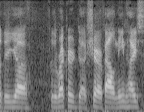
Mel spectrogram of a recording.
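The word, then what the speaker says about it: Nienhuis: the uh for the record uh Sheriff Al ninheis it's spelled n-i-e-n-h-u-i-s and it's pronounced Neen Heist and I have uh Sheriff Naco here with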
